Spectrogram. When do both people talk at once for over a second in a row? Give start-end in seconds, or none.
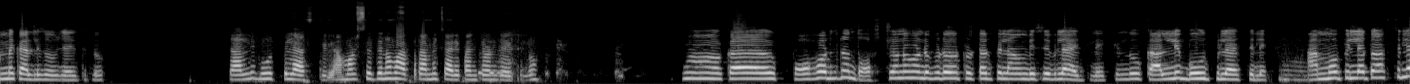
none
